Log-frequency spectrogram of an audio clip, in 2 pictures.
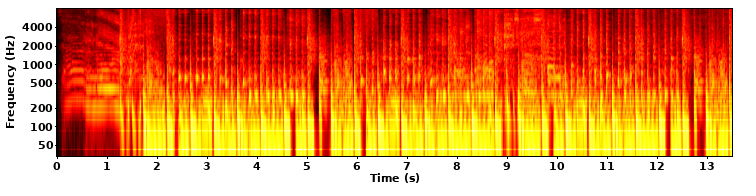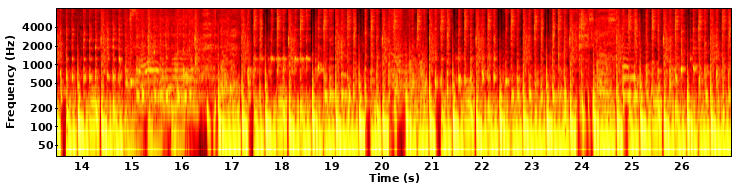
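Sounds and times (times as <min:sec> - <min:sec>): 
remix music: 0:00.3 - 0:26.9.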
